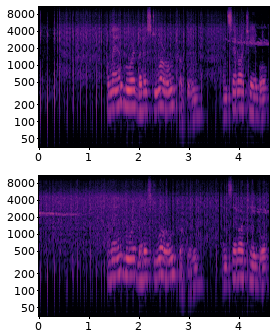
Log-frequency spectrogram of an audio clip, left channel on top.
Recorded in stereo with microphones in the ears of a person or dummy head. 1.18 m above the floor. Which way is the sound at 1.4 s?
65° left (ahead or behind).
